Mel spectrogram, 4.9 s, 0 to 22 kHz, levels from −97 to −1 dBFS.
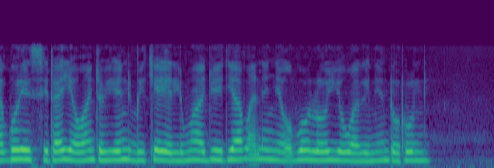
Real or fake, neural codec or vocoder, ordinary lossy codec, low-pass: fake; codec, 16 kHz, 2 kbps, FunCodec, trained on LibriTTS, 25 frames a second; none; 7.2 kHz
